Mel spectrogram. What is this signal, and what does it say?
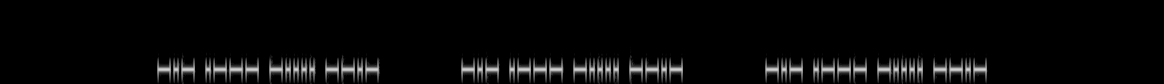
Morse code, heard as a keyed tone, about 30 wpm, 700 Hz. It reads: KJ6Q KJ6Q KJ6Q
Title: USA Call Signs - 4 Characters - Repeated 3x - 30wpm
